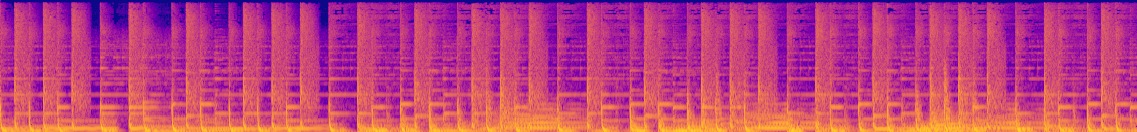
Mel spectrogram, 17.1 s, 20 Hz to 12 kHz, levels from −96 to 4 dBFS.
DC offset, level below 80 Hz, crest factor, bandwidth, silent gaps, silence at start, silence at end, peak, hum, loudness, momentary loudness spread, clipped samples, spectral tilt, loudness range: under 0.1%; -20 dBFS; 14 dB; 11.5 kHz; none; 0 s; 0 s; 0 dBFS; none; -16 LUFS; 5 LU; under 0.1%; -6 dB/octave; 2 LU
